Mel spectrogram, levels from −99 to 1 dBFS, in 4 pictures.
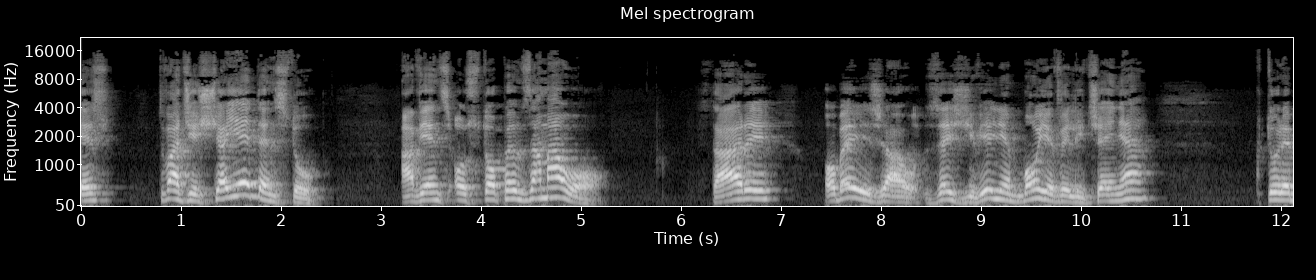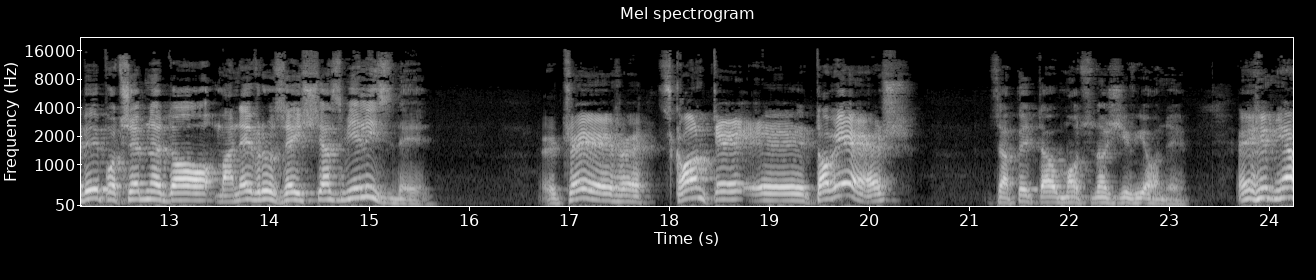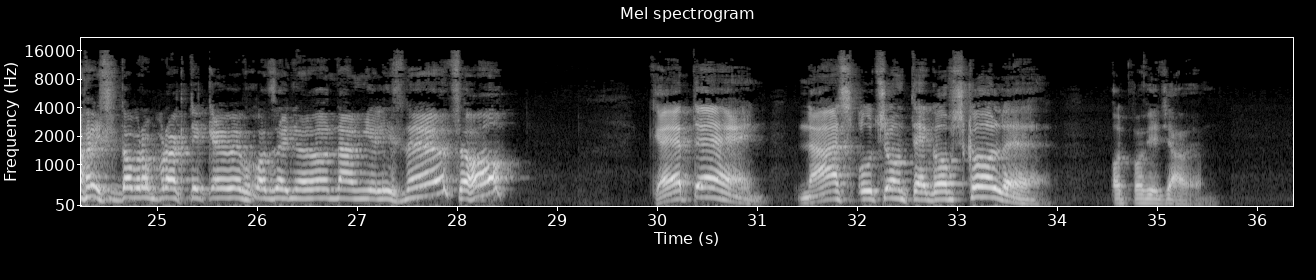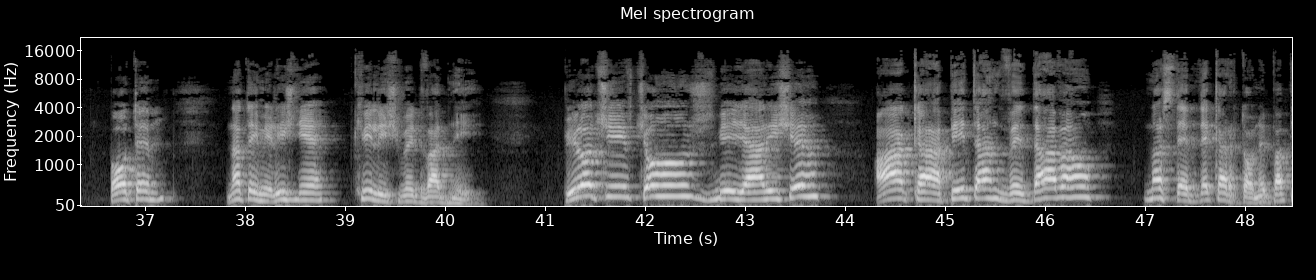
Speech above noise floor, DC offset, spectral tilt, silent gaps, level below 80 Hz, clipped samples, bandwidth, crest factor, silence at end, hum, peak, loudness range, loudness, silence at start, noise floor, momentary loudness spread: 50 dB; under 0.1%; -4.5 dB/octave; none; -56 dBFS; under 0.1%; 16 kHz; 16 dB; 0 s; none; -6 dBFS; 5 LU; -20 LUFS; 0 s; -70 dBFS; 12 LU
